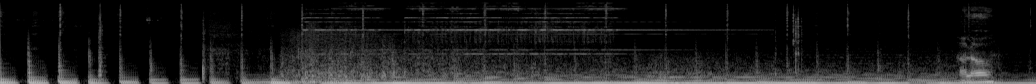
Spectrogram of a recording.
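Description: A telephone rings in quick repeated pulses for about two seconds, then a sustained music bed with held tones takes over in a film comedy scene.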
